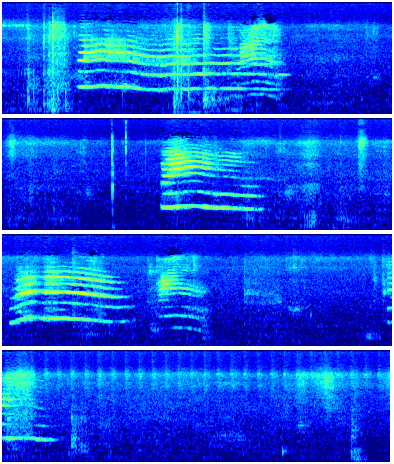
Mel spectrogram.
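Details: Female British Shorthair cat indoors, answering as her owners call her: several drawn-out, wavering meows, each about a second long, spaced a few seconds apart, with quiet room noise between.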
